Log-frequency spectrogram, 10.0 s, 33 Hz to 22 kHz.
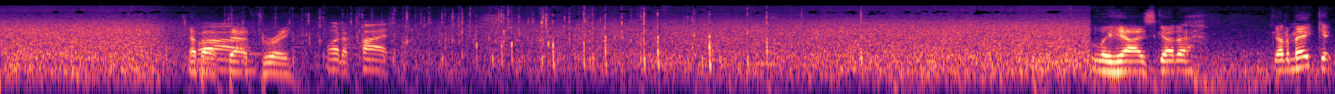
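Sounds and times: gallery applauding: 1.3s - 6.6s.

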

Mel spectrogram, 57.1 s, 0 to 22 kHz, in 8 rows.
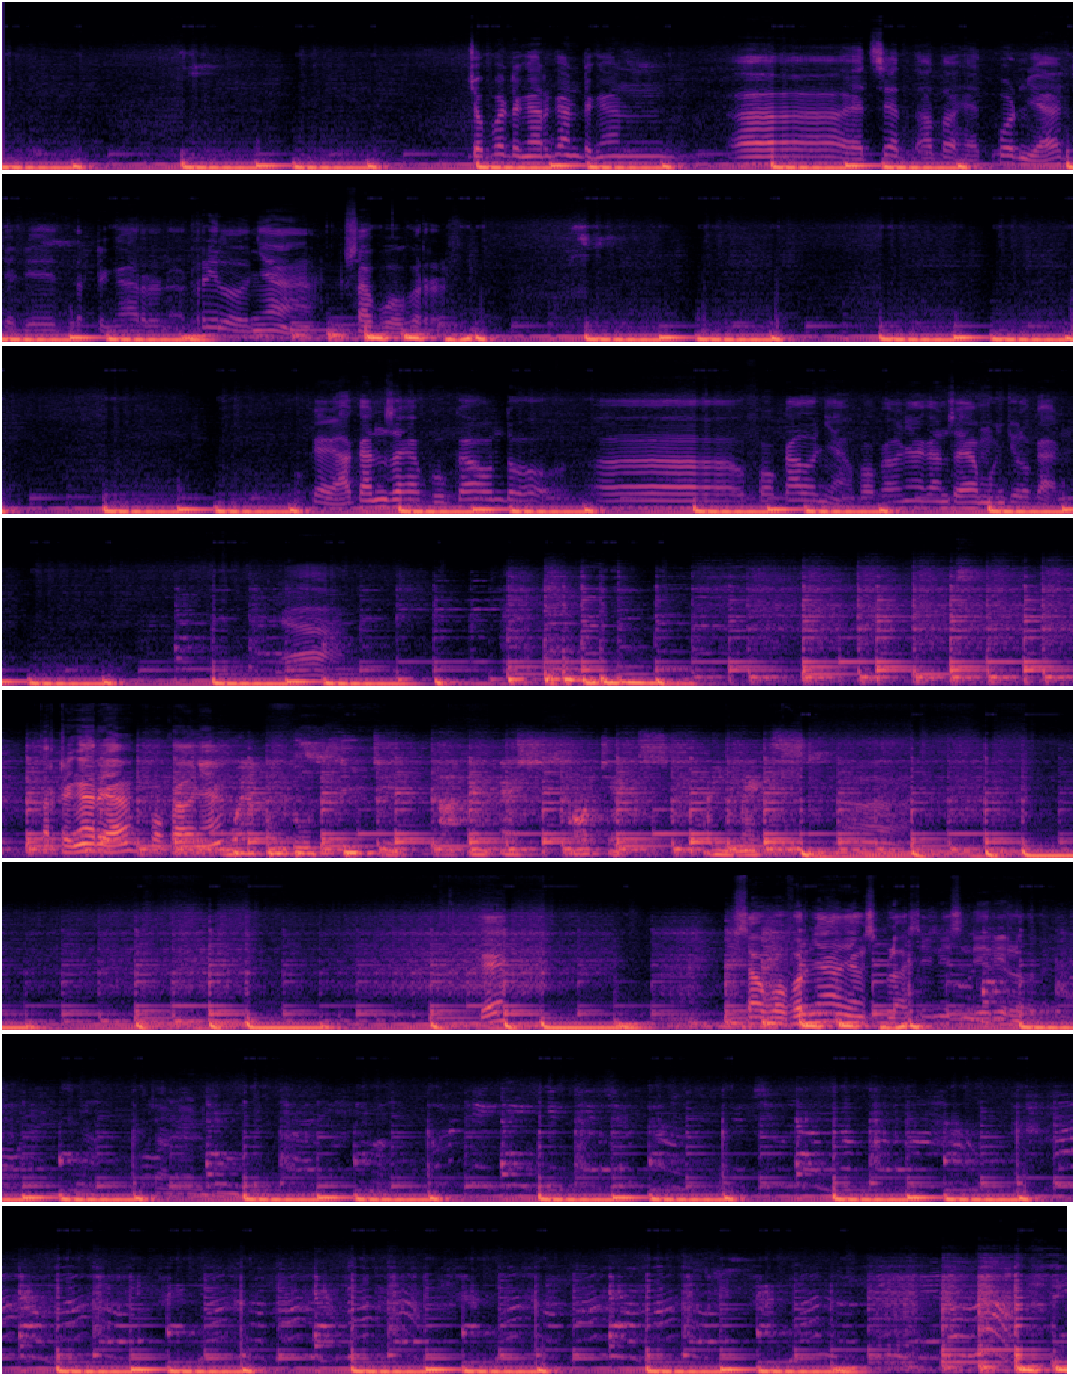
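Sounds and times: deep bass notes throbbing: 0.0s - 26.1s, 28.8s - 55.8s
song with vocals through speakers: 2.4s - 12.5s, 16.2s - 57.0s.

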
